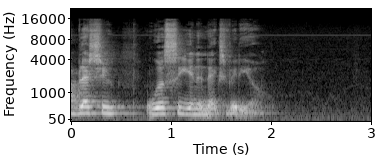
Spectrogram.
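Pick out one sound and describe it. A woman speaks close to the microphone in a warm, upbeat voice.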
